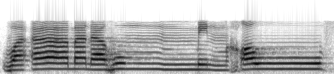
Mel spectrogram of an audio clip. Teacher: نون ساکن کے بعد خا ہے، خا کون سے حروف میں سے؟ حروف حلقی میں سے، لہذا یہاں پر اظہار کریں گے، غنہ نہیں کریں گے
